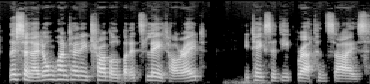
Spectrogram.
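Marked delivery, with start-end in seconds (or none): 0.2-2.8 poorly done put-on Irish accent. Daniel moves closer to the silent kid and tries again, bad Irish accent. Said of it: "This is where I do my really bad Irish accent".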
